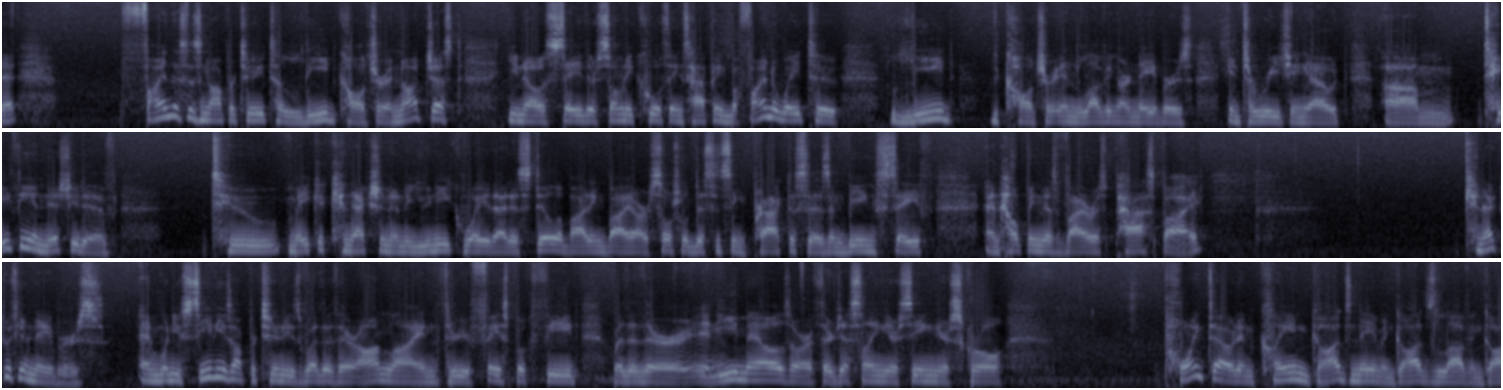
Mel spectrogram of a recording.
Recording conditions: large echoing room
